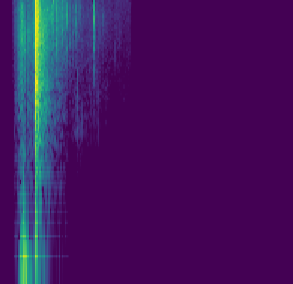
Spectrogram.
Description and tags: Punch In The Effing Face
Slap in tha head
A, whoosh, slap, air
